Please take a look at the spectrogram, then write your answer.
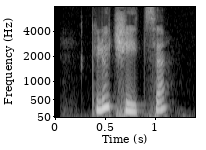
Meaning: clavicle, collar-bone
- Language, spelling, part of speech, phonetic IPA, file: Russian, ключица, noun, [klʲʉˈt͡ɕit͡sə], Ru-ключица.ogg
